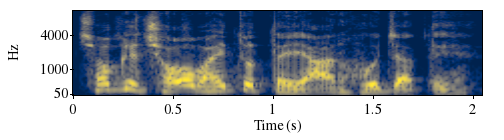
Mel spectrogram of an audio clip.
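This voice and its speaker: A man with a fairly high voice tells a devotional moral story. He talks in a colloquial, repetitive storytelling flow with dramatic emphasis. He sounds a little far from the mic. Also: animated, normal speed.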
